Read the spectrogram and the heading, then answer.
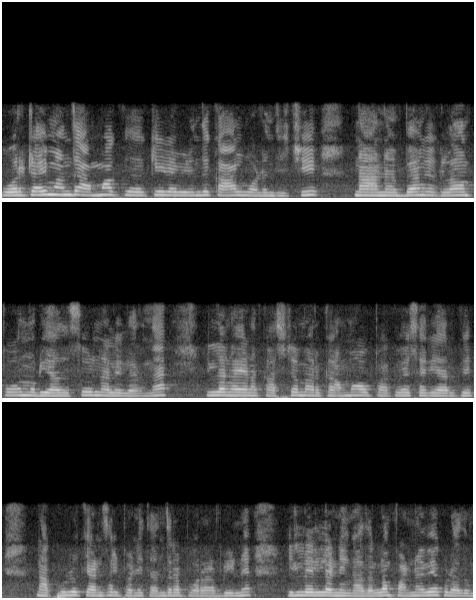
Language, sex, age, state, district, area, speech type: Tamil, female, 60+, Tamil Nadu, Mayiladuthurai, urban, spontaneous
